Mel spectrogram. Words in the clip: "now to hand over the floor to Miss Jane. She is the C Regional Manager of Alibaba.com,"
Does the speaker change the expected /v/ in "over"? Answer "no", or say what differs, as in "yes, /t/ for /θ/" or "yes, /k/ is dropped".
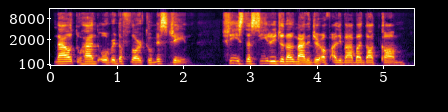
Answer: no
